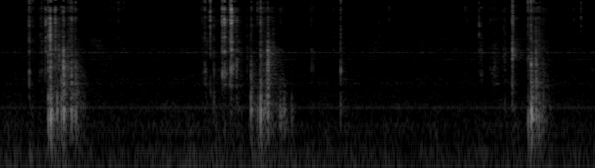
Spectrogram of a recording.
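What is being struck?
Translucent bar of soap cut with a blade.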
